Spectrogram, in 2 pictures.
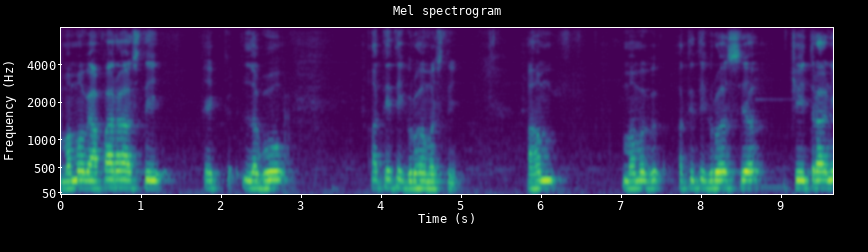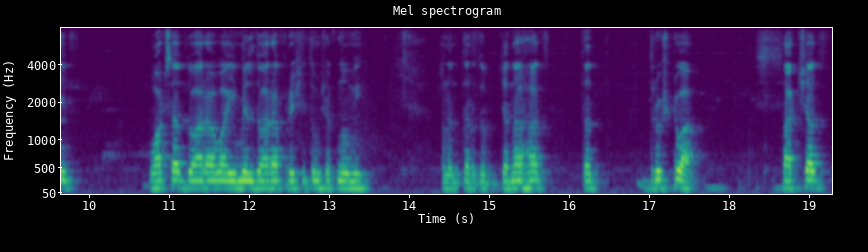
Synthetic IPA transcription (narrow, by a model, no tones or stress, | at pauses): məməʋjapaɾaəst̪i | ekləɡʱuː | ət̪it̪iɡɾuɦəməst̪iː | əɦəm | əməɡət̪it̪̬iɡɾuɦəsjə | t͡ɕit̪ɾaːñi | ʋaʈsap̚d̪ʋaɾaʋaimeld̪ʋaɾapɾeɕit̪ũːɕ̬əknomi | anənt̪əɾd͡ʑənaɦa | t̪ət̪̚ | d̪ɾuʂʈʋa | sakʂat̪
